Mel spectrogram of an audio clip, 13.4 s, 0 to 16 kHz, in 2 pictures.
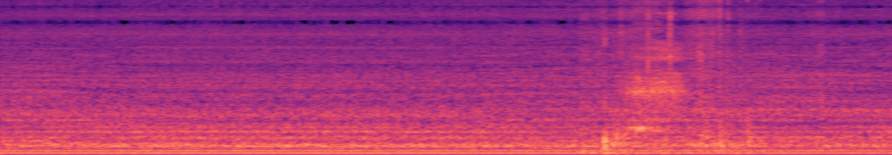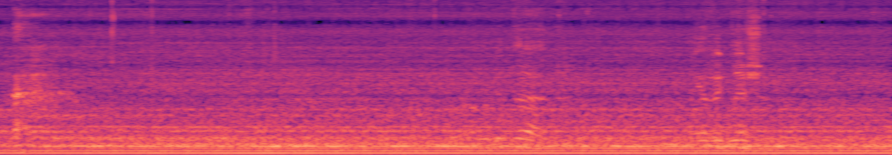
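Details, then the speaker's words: Bryant Plus 90 high-efficiency attic gas furnace after replacing burning inducer motor: steady inducer hum, soft whoosh as burners ignite, then blower builds in; runs even and healthy, normal operation (tech suspects cracked heat exchanger). "ignition hope that blower kicks on there's a blower [Laughter] that shit's crazy got in there can't even hear it"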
